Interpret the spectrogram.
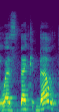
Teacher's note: di sini wastakbaru, ba berbaris fathah, maka ra itu ra tebal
